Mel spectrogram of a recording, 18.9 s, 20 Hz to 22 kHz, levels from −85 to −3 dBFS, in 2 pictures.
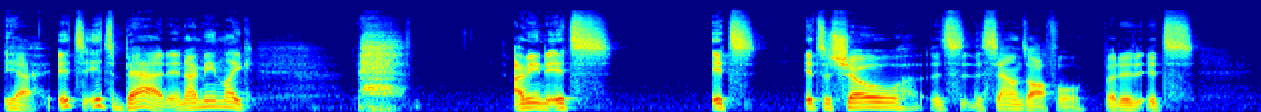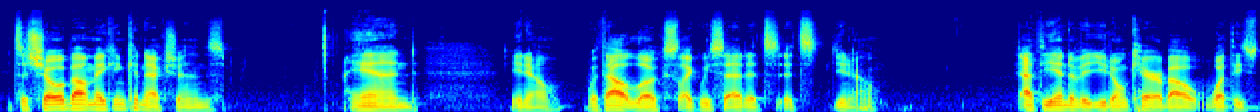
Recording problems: none

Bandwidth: 15.5 kHz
